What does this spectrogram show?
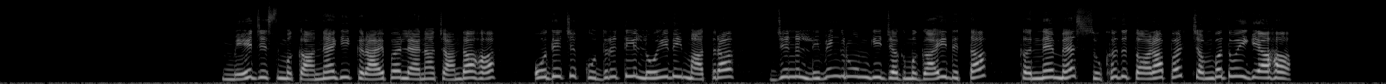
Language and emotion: Dogri, surprised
